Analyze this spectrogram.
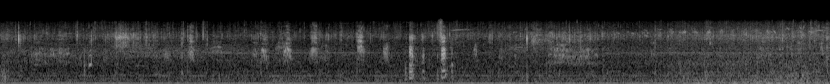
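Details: Feeding-time calls from hungry ducks at the Kirchsee in Preetz: a dense run of quick nasal quacks and sharp clicks, louder in the middle, over steady background hiss.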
